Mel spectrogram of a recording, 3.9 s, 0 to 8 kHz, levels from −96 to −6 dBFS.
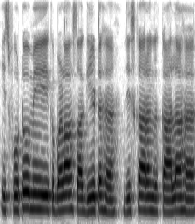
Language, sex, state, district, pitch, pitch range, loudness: Hindi, male, Jharkhand, Garhwa, 185 Hz, 175-195 Hz, -13 LUFS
